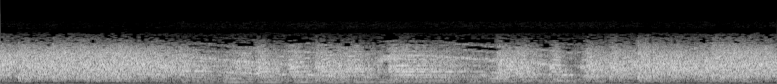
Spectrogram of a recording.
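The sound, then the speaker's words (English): A dense, loud barrage of gunfire from two gunmen firing at shadows across a street. The shots overlap into a continuous roar of cracks and booms with only brief dips, and the volley never pauses. “With incredible speed, they reloaded and fired again. For 5 minutes, they kept up their barrage.”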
